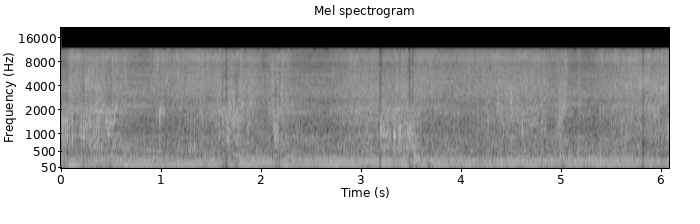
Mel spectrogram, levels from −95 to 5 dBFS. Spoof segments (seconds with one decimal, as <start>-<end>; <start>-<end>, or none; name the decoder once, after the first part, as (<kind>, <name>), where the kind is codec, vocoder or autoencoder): none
